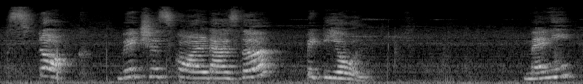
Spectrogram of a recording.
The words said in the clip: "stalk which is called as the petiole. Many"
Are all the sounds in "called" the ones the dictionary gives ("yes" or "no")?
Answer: yes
